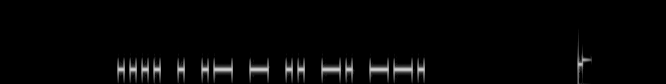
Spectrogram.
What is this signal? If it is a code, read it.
Morse code, heard as a keyed tone, about 20 wpm, 690 Hz. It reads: HEATING
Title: 7 Letter Words - First 3 Letters Given - 20wpm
